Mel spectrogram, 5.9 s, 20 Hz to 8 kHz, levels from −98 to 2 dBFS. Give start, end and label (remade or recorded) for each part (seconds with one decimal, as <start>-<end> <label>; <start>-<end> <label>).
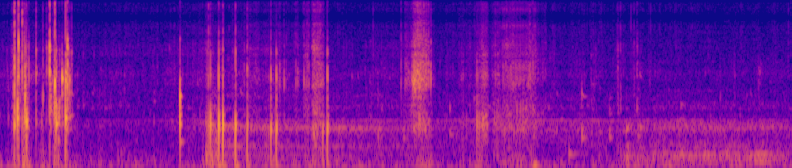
0.0-5.9 remade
